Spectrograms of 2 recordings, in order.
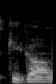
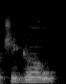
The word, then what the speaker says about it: qigong: jesus i was involved in qigong it's um or qigong some pronounce it generally if you get into chinese martial arts there'll be a mystical side to it yeah and that's part of it is ki gong or chigung and it'll i remember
